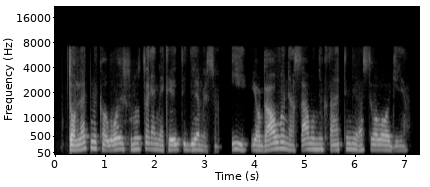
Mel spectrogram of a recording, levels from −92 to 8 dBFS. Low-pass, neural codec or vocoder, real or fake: 7.2 kHz; codec, 16 kHz, 1 kbps, X-Codec, HuBERT features, trained on balanced general audio; fake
